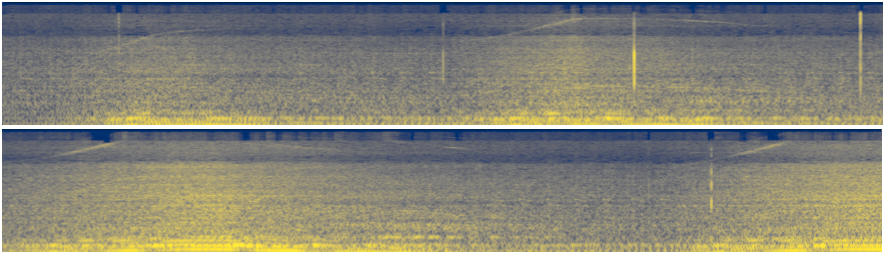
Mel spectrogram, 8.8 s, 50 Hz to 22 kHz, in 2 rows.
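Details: 2005 Mercedes C220 2.2 CDI 150 hp diesel in limp mode with warning light, capped at 3500 rpm. Repeated hard revs hit a flat cut, then a loose tinny rattle on turbo spool-down. Mornings need two full-throttle attempts to clear it; cause unconfirmed.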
